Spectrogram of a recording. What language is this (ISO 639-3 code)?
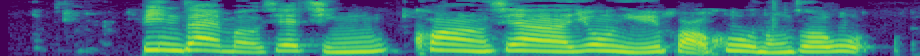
zho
